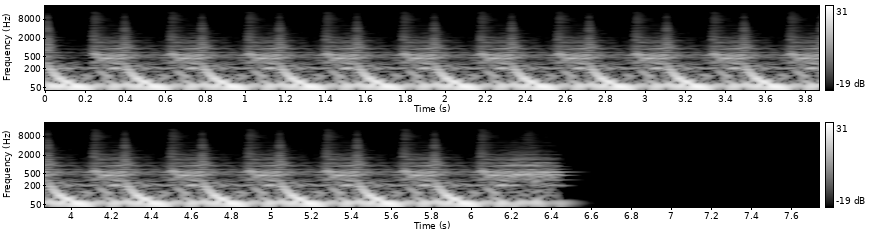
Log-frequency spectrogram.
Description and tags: xKicks - Metal Metal
There are plenty of new xKicks still sitting on my computer here… and i mean tens of thousands of now-HQ distorted kicks just waiting to be released for free.
hard, hardstyle, kick, bassdrum, distortion, kickdrum, bass, techno, hardcore, distorted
